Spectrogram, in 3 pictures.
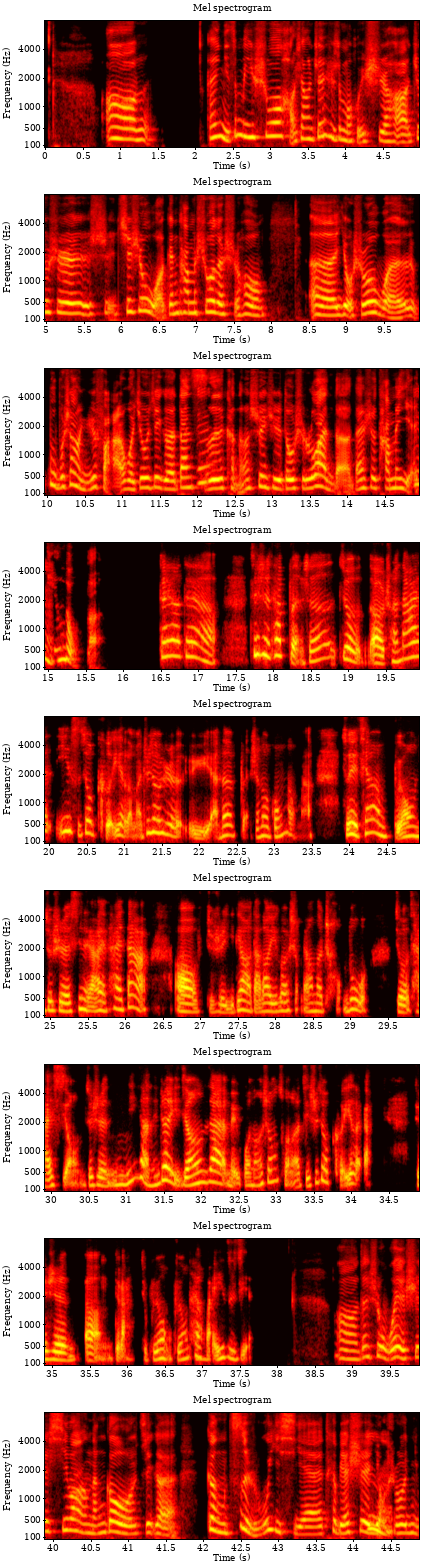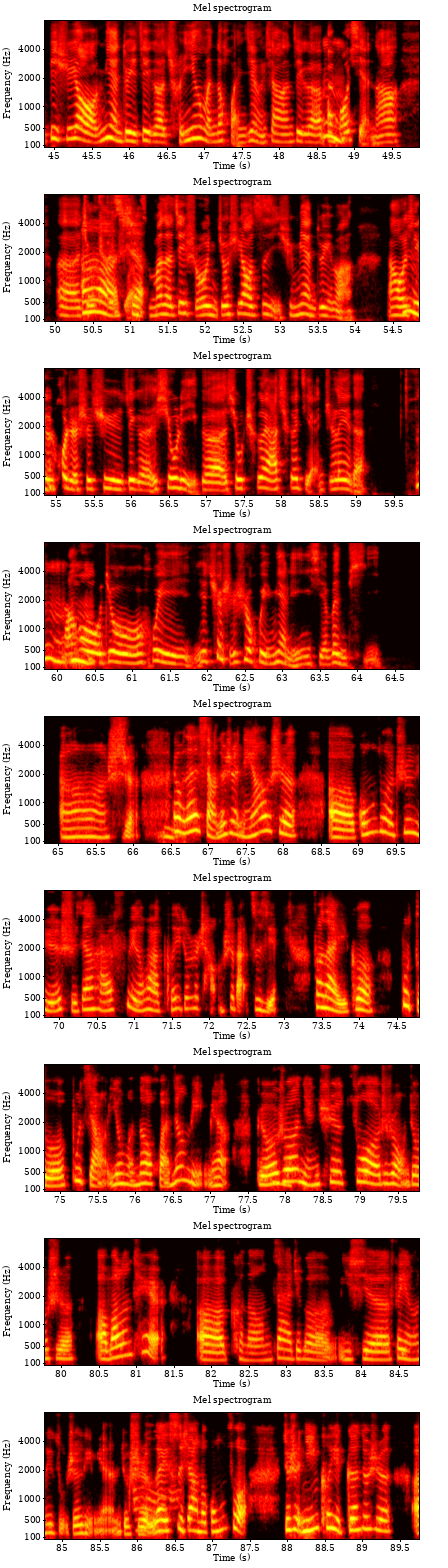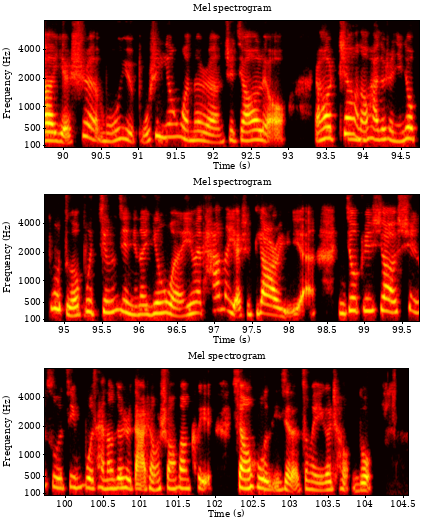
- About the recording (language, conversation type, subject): Chinese, advice, 如何克服用外语交流时的不确定感？
- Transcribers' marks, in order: in English: "volunteer"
